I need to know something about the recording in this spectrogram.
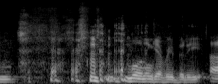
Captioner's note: laughs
